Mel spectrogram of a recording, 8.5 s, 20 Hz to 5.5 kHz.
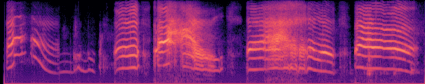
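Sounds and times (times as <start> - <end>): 
baby cooing: 0.1 - 8.4.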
